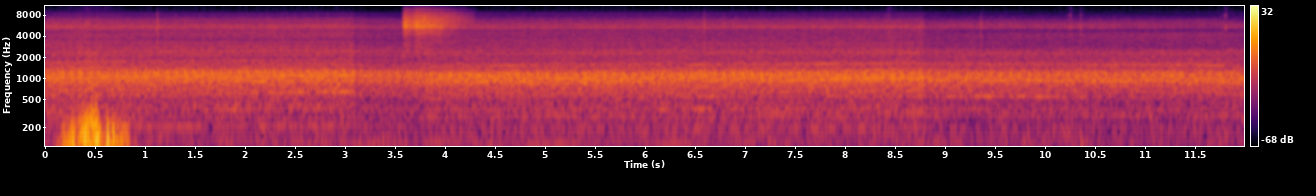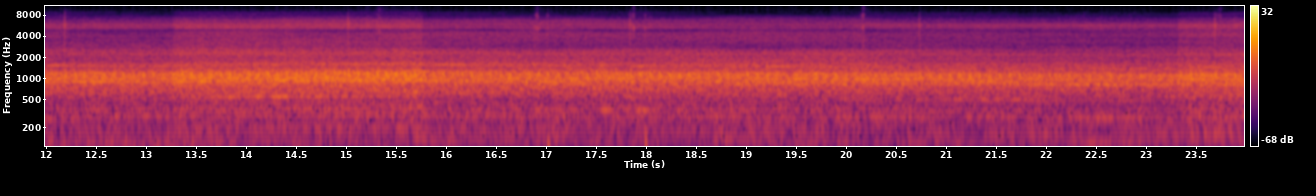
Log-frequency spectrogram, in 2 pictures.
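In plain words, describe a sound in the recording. A truck engine hums steadily while driving at speed.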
